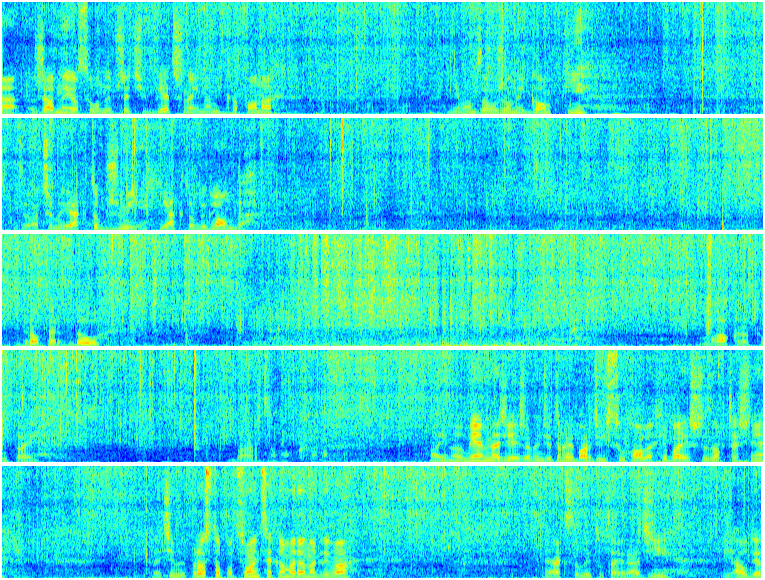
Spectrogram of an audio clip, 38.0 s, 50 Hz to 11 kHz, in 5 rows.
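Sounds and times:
wind buffeting microphone: 0:00.0 - 0:24.0, 0:24.8 - 0:38.0
bicycle tyres rolling through mud: 0:00.0 - 0:38.0.

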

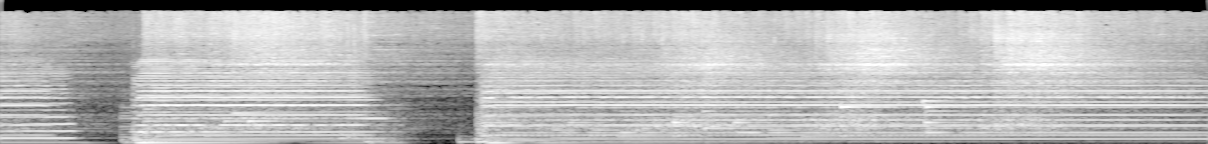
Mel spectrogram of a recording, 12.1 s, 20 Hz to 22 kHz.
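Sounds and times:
jazz ballad: 0:00.0 - 0:12.0
low bass note: 0:01.2 - 0:03.9
horns holding a chord: 0:01.2 - 0:04.1, 0:04.8 - 0:12.0.

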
